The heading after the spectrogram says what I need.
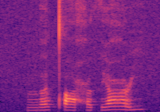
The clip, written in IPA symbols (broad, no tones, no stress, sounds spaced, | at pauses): ŋ ʌ l tʼ ɑ ħ ʊ θ ɪ ʕ ə˞ j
